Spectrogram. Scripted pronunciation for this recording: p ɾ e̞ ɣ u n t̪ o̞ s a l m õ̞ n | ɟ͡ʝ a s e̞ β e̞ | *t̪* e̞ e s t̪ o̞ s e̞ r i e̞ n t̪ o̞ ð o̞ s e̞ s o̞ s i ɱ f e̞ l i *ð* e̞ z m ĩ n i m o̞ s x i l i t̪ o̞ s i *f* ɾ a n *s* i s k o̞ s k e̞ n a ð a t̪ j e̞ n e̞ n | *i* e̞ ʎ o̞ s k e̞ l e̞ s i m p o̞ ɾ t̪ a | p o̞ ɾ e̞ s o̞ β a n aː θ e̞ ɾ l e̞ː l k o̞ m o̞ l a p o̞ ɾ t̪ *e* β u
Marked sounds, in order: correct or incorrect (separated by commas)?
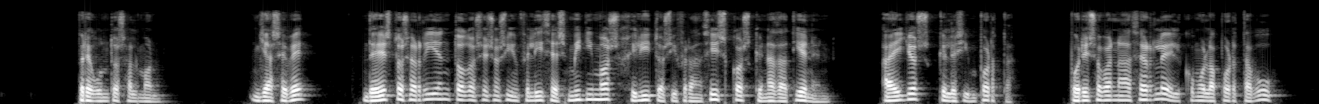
incorrect, incorrect, correct, incorrect, incorrect, incorrect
